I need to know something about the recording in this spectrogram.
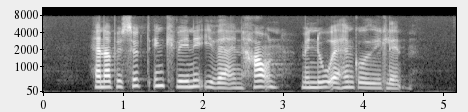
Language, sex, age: Danish, female, 42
